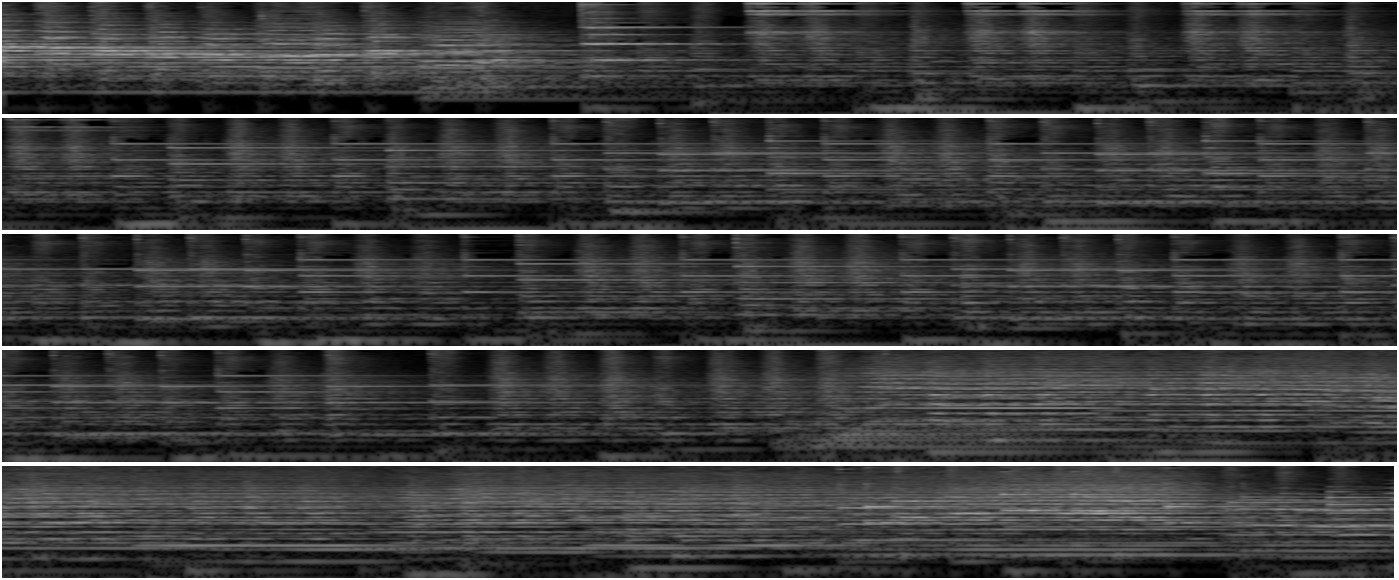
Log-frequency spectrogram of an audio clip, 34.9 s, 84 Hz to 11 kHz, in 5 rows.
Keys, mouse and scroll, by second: 0.7 space, 2.2 space, 3.3 space, 4.6-7.5 typing, 8.6-11.0 typing, 9.7 ctrl+z, 10.8 ctrl+z, 12.1 space, 12.4 space, 12.6 space, 14.4-16.1 typing, 17.5 space, 17.9 space, 18.1 space, 19.6 right click, 20.6-22.7 typing, 24.3 space, 26.3 space, 27.6 space, 28.2 space, 29.4 space, 30.3 space, 30.5 space, 30.8 space, 31.8 space, 32.4 space, 32.7 space.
